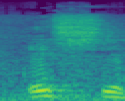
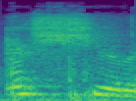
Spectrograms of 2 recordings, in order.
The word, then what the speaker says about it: Échiré: course sabihin ko muna kung paano siya ipr pronounce Okay so ito Sabi ni YouTube Okay esher y so esher B there you go yan yan esh bata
